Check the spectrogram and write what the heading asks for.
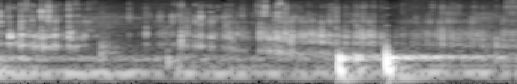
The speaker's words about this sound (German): Ich, habe hier auf die Mikrofonablage mein Glas gestellt.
